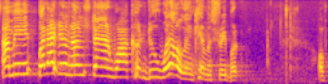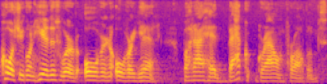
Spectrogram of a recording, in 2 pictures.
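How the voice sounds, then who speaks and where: Very wide pitch swings mark speech that proceeds at a moderate tempo. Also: woman. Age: 70s. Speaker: storyteller. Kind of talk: personal talk to audience.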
